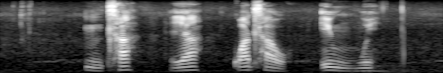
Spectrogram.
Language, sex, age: Tswana, male, 24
